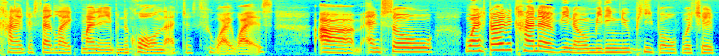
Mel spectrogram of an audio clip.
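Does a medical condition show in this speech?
Yes: hard of hearing; hard of hearing since age one, considered permanent; wears hearing aid, sometimes struggles to hear in conversation.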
